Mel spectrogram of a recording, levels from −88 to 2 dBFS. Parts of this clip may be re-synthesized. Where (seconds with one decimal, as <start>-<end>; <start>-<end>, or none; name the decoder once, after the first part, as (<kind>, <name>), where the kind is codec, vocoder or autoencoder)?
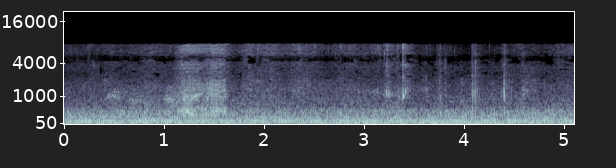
none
